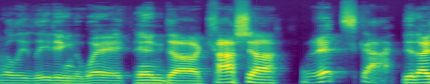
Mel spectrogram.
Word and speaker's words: Kasia Hrecka: And Kasia Hrecka, did I say it right, Kasia?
